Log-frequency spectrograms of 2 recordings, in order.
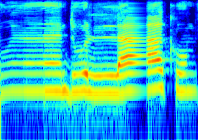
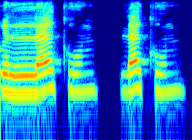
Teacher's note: not too long on the lam. So you don't want the lam to stand out.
